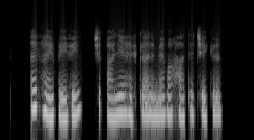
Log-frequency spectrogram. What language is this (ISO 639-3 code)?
kur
